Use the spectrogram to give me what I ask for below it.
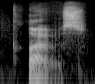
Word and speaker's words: clothes: the combination thereof the way you pronounce that is supposed to be close no th sound at all just like you close the door you're supposed to pronounce that close we can get maple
